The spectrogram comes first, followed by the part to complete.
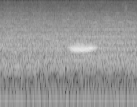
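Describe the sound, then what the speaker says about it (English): A pink, pudgy turtle frog gives a single brief, tonal croak in the middle of a steady background hiss. "Got a turtle frog."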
